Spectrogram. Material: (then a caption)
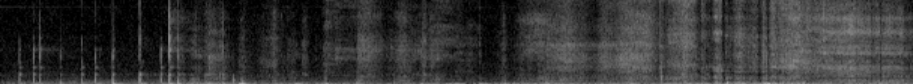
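Wood. A small, hollow, camera-shaped wooden toy box with a burnt finish and wooden dials is held in both hands and tapped and scratched with long painted nails. Quick, dry taps with a soft low thump come first, then the nails scrape steadily across the wood, building into a bright, rasping hiss that fills the end of the clip.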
